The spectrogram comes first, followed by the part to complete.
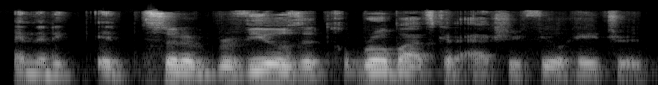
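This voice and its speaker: Very mellow-voiced man, casual and slangy. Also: fairly low pitch, little pitch movement, a little fast, husky. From Africa. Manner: slangy, repeats short phrases, agreeable. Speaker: interview guest, manga artist and sculptor. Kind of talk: casual interview chat.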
